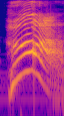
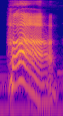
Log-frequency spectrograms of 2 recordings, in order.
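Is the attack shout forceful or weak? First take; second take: forceful; weak. First: The shout is forceful with physical energy behind it. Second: The shout is light with little force behind it. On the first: The speaker calls it right. "if you put your whole arm in it" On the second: The speaker calls it wrong. "if you just go"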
